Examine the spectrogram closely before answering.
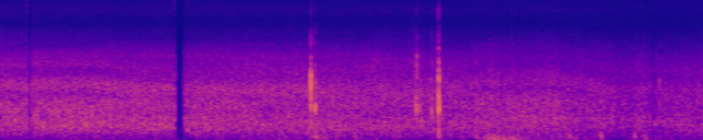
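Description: Surf washing steadily over a rocky shoreline, with a few short clicks in the middle.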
